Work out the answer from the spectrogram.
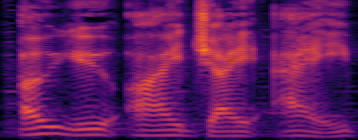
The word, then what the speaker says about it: Ouija: Now, it's written O-U-I-J-A, but it's pronounced a Ouija board and apparently it's bad news to play with those.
